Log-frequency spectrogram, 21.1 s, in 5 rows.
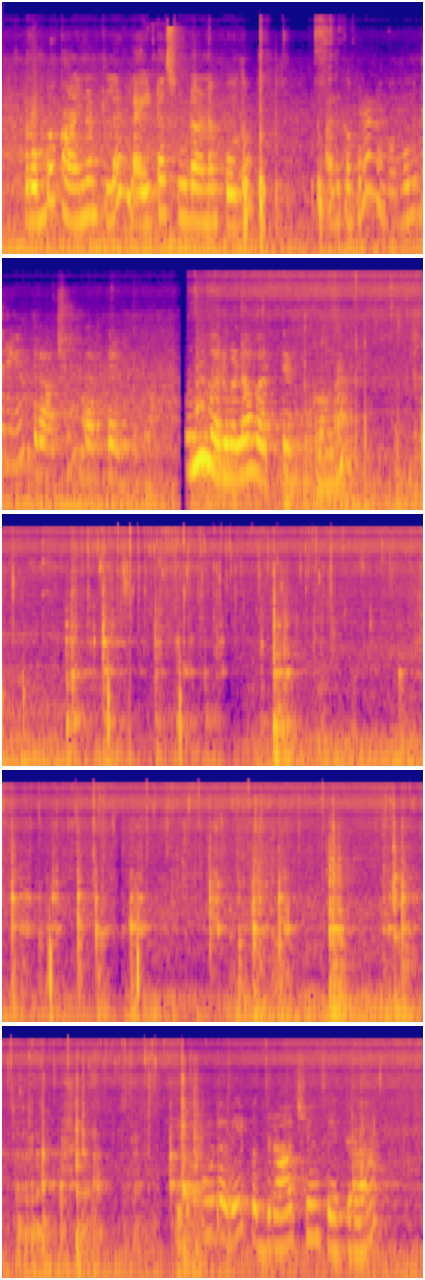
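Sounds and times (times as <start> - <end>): nuts frying in a pan: 6.0 - 21.0
spatula scraping a pan: 7.1 - 21.0.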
